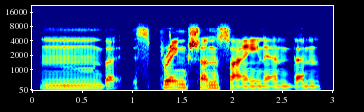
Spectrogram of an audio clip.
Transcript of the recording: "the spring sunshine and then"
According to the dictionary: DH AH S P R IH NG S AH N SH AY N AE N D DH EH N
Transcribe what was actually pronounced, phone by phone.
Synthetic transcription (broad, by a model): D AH S P R IH NG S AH N S AY N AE N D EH N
